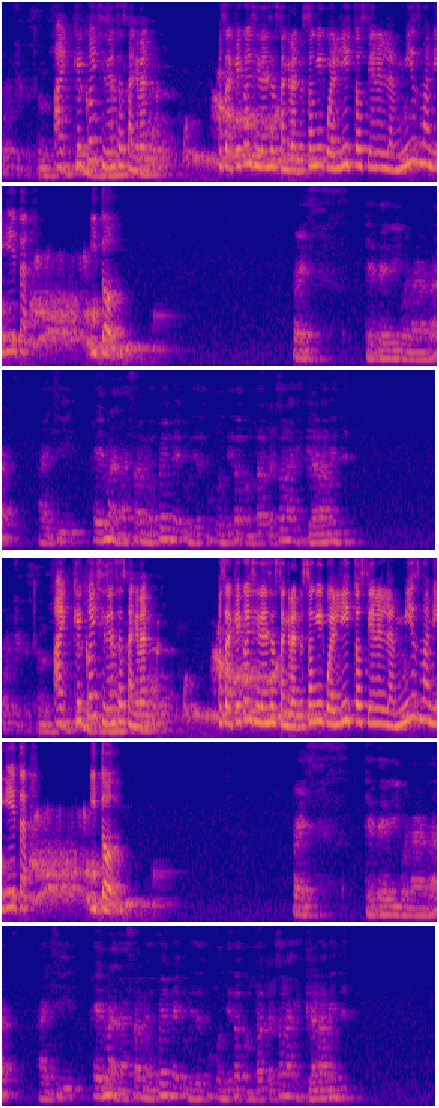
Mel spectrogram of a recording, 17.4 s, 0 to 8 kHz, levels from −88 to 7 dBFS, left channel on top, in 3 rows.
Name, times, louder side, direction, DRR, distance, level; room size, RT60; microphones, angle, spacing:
voice 1, 0.0-2.2 9.7-10.4 10.6-11.7 12.1-16.2, equal, 55° right, 6.6 m, -38 dB
voice 2, 0.7-2.0 2.9-6.3 7.0-7.5, right 4 dB, 85° right, 1.1 m, -25 dB
sound 1, 1.9-4.7 5.3-8.0, right 2 dB, 35° right, 3.2 m, -36 dB
14.5 x 13.5 x 4.9 m
head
